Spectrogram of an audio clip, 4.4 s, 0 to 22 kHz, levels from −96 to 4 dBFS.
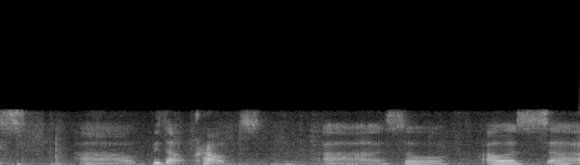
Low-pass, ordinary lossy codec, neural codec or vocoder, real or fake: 7.2 kHz; none; vocoder, 44.1 kHz, 80 mel bands, Vocos; fake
